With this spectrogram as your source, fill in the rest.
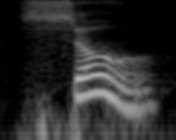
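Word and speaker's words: sew: 주세요 또는 일렬로서 주세요라는 표현이 되겠습니다 2번 표현은 so so so라고 발음하시면 되겠고요 품사는 동사 뜻은 바느질하다 또는 꿰매다라는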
